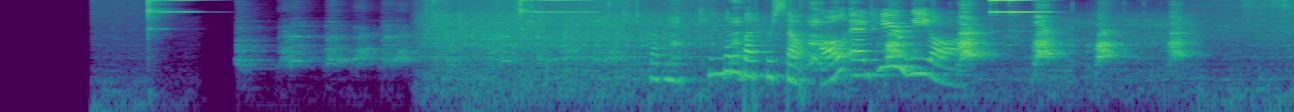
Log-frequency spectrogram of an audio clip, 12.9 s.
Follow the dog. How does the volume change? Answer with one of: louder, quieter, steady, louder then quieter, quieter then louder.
louder.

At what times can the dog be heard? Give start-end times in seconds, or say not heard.
2.4-11.8.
